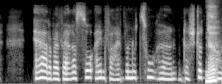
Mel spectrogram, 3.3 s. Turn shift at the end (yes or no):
no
